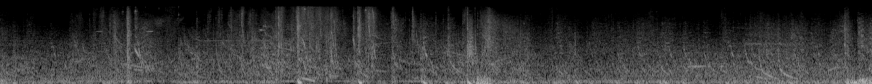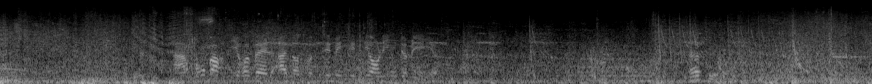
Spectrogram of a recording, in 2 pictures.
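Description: Laser blasters fire in bursts of zapping shots.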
